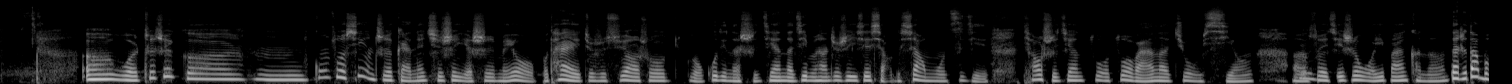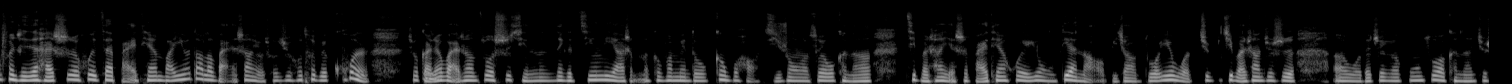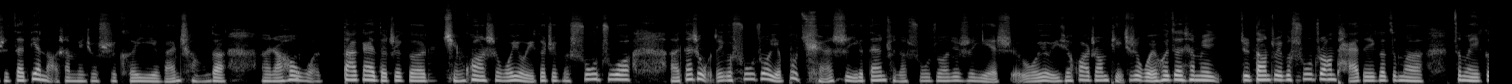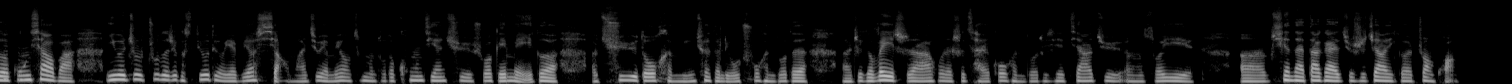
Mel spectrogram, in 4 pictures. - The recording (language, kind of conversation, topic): Chinese, advice, 我怎样才能保持工作区整洁，减少杂乱？
- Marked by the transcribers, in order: in English: "studio"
